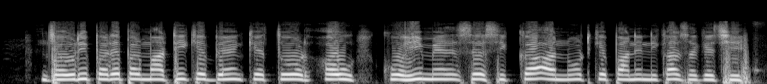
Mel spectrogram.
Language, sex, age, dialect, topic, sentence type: Magahi, male, 18-24, Western, banking, statement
